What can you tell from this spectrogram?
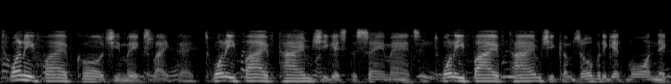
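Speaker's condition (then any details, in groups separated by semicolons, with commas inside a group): No condition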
